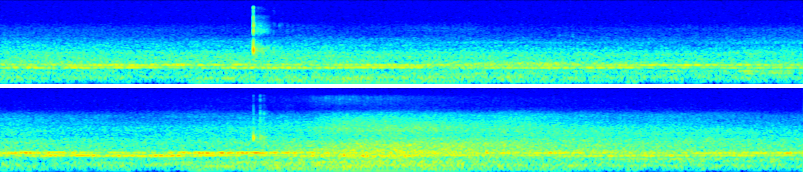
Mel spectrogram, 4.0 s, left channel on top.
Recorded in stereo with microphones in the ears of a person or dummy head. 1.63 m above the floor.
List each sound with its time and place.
1.3 s a finger snap: 45° left (ahead or behind), 1.2 m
